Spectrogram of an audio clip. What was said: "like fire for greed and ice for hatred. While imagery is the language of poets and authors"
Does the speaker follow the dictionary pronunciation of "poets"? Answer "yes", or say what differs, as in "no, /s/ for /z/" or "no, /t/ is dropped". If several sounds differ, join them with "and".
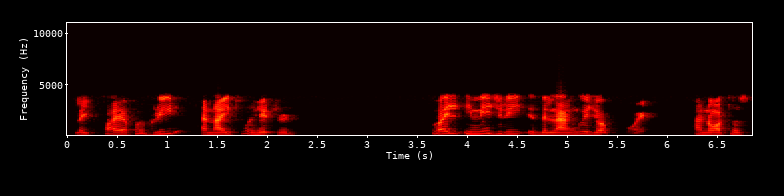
no, /s/ is dropped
